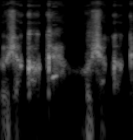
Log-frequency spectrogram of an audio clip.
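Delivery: soft, hushed whisper.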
